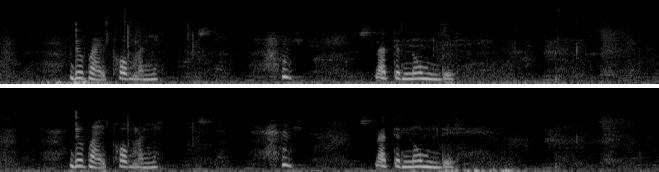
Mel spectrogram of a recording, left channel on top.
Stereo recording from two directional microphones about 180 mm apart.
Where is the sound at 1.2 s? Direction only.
10° right (ahead or behind).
